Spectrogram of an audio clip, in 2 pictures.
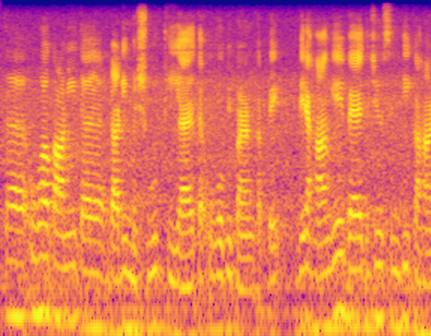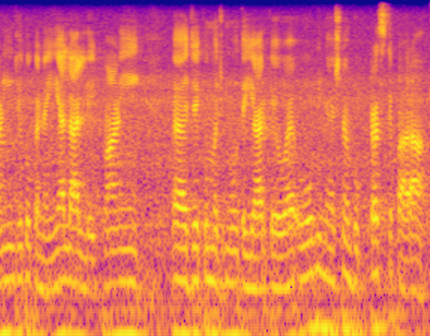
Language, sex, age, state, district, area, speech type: Sindhi, male, 18-30, Rajasthan, Ajmer, urban, spontaneous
